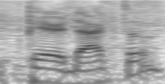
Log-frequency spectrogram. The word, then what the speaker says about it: pterodactyl: Can't believe it all pronounces the P in pterodactyl.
